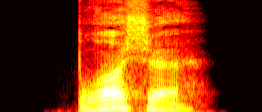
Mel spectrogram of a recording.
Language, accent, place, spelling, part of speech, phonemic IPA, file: German, Germany, Berlin, Brosche, noun, /ˈbʁɔʃə/, De-Brosche.ogg
- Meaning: brooch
